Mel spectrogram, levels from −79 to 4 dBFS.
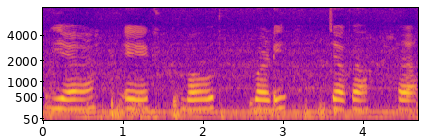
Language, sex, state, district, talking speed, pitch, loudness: Hindi, female, Punjab, Fazilka, 75 wpm, 220 Hz, -15 LUFS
